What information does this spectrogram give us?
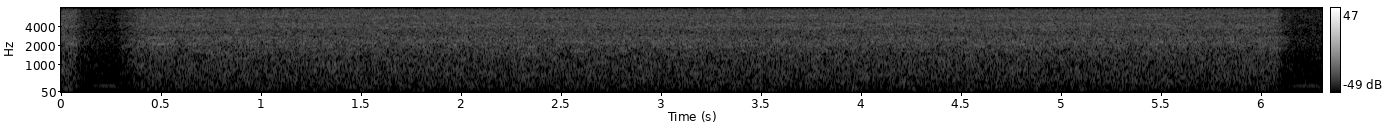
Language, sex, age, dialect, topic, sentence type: Bhojpuri, male, 18-24, Western, banking, statement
